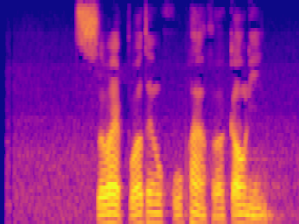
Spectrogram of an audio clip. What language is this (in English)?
Chinese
